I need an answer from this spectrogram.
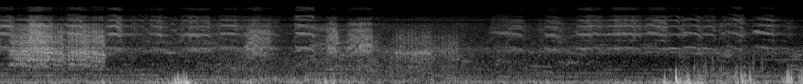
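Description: Birds giving harsh, screechy squawks: a loud one at the start, then several shorter bursts over the next few seconds. Low thumps come in near the end.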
